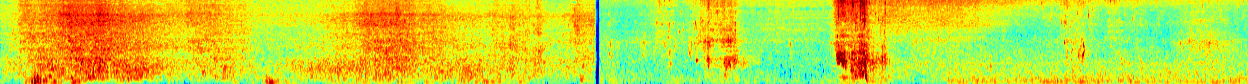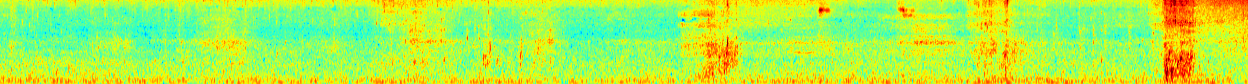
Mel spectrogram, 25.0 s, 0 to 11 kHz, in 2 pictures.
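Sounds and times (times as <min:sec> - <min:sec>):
water lapping at shore: 0:00.0 - 0:24.9
water splashes: 0:08.3 - 0:09.8, 0:10.4 - 0:11.4, 0:22.2 - 0:24.9.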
